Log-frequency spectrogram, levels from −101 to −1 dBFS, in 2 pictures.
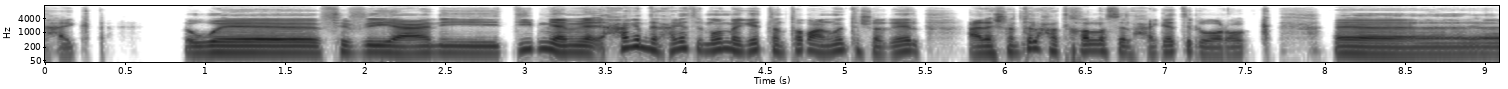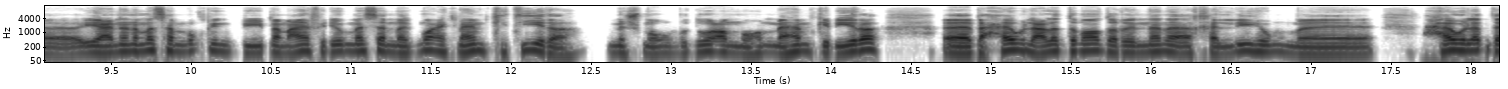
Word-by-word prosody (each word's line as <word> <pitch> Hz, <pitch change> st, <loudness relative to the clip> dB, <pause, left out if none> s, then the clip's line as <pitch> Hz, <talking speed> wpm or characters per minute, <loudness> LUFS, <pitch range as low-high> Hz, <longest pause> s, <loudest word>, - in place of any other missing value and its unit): حاجة، -, -, -9 dB, 0.6 s
وف 115 Hz, +3 st, 0 dB, 0.7 s
في 125 Hz, 0 st, -2 dB
يعني 115 Hz, 0 st, +1 dB
دي 165 Hz, +2 st, -3 dB
م 175 Hz, -, -2 dB
ي 125 Hz, -2 st, +5 dB
ي -, -, -2 dB
حاجة 185 Hz, +5 st, +1 dB
من 180 Hz, -, -1 dB
الحاجات 180 Hz, +2 st, -3 dB
المهمة 150 Hz, 0 st, 0 dB
جدًا 150 Hz, 0 st, -3 dB
طبعًا 145 Hz, +2 st, +1 dB
وأنت 150 Hz, +1 st, -5 dB
شغال، 125 Hz, +3 st, -3 dB, 0.3 s
علشان 115 Hz, +2 st, +1 dB
تلحق 165 Hz, -3 st, -2 dB
تخلّص 135 Hz, 0 st, -2 dB
الحاجات 125 Hz, +2 st, -6 dB
اللي 115 Hz, -5 st, -6 dB
وراك، 100 Hz, +1 st, -5 dB, 0.4 s
آآ، 105 Hz, -1 st, 0 dB
يعني 120 Hz, +3 st, +3 dB
أنا 135 Hz, -, +1 dB
مثلًا 145 Hz, -1 st, 0 dB
ممكن 145 Hz, -1 st, -7 dB
بيبقى 120 Hz, +1 st, -1 dB
معايا 120 Hz, +5 st, +2 dB
في 130 Hz, -, -10 dB
اليوم 135 Hz, +2 st, -5 dB
مثلًا 140 Hz, -1 st, 0 dB
مجموعة 130 Hz, +4 st, -1 dB
مهام 130 Hz, +4 st, +1 dB
كتيرة، 130 Hz, -7 st, -3 dB, 0.2 s
مش 115 Hz, -1 st, -3 dB
موضوع 115 Hz, +5 st, -1 dB
مه 115 Hz, -1 st, -5 dB
مهام 135 Hz, +3 st, 0 dB
كبيرة، 130 Hz, +7 st, +3 dB, 0.4 s
باحاول 140 Hz, +7 st, +5 dB
على 140 Hz, -, +6 dB
قد 140 Hz, -1 st, -2 dB
ما 145 Hz, -, +4 dB
أقدر 125 Hz, -4 st, 0 dB
إن 120 Hz, +1 st, -4 dB
أنا 130 Hz, -3 st, +2 dB
أخلّيهم 130 Hz, +3 st, -3 dB, 0.8 s
أحاول 150 Hz, +1 st, +4 dB
أبدأ 145 Hz, -2 st, +2 dB
125 Hz, 165 wpm, -24 LUFS, 115-140 Hz, 0.8 s, على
